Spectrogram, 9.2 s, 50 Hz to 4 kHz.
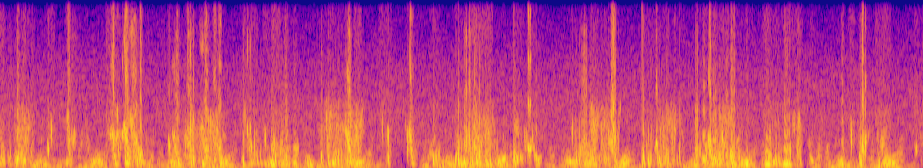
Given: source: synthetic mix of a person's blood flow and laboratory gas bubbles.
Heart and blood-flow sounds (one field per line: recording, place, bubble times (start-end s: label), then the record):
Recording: Doppler ultrasound of blood flow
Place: precordium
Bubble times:
0.00-0.36 s: bubbles
0.46-0.55 s: bubbles
0.65-0.79 s: bubbles
1.06-1.50 s: bubbles
1.67-2.28 s: bubbles
2.41-3.00 s: bubbles
3.19-3.65 s: bubbles
3.79-3.93 s: bubbles
4.06-4.20 s: bubbles
4.30-4.41 s: bubbles
4.56-4.99 s: bubbles
5.14-5.45 s: bubbles
5.70-6.23 s: bubbles
6.43-6.85 s: bubbles
6.92-7.53 s: bubbles
7.62-8.04 s: bubbles
8.08-8.16 s: bubbles
8.40-8.71 s: bubbles
8.75-8.91 s: bubbles
9.14-9.24 s: bubbles
From the record:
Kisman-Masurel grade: 243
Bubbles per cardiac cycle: several, 3 to 8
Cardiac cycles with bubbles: 100%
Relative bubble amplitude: loud (0.450 to 0.775)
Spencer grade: 3 (all of the cardiac periods contain showers or single bubble signals, but not dominating or overriding the cardiac motion signals)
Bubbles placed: anywhere in the cardiac cycle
